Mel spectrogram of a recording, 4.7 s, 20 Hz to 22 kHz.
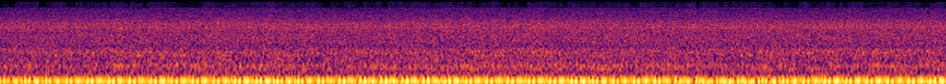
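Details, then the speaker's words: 2001 Porsche 911 Carrera 4, freshly rebuilt M96 engine converted from 3.4L to 3.8L, first start after rebuild with good oil pressure; deep, smooth, even idle with no ticking or knocking, healthy. "she sounds really really really good no ticking nothing I'll walk around so you guys can hear it what an amazing sounding car"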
